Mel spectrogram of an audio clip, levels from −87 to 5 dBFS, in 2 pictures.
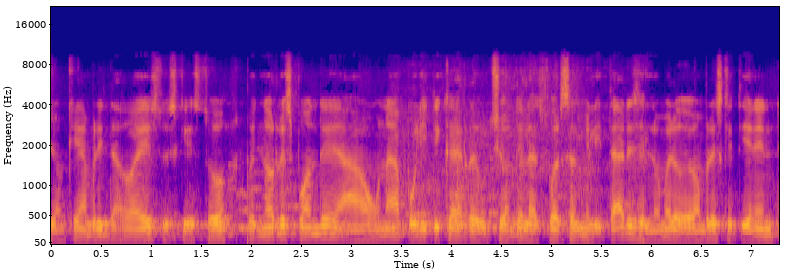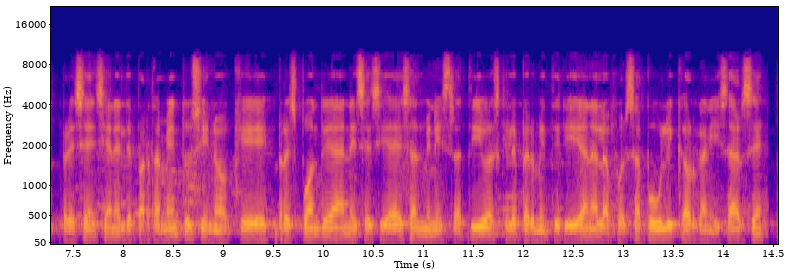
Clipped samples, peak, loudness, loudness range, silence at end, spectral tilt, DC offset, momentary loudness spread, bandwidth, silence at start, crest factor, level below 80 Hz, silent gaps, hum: under 0.1%; -2 dBFS; -17 LUFS; 1 LU; 0.05 s; -3 dB/octave; under 0.1%; 4 LU; 10 kHz; 0 s; 16 dB; -56 dBFS; none; none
